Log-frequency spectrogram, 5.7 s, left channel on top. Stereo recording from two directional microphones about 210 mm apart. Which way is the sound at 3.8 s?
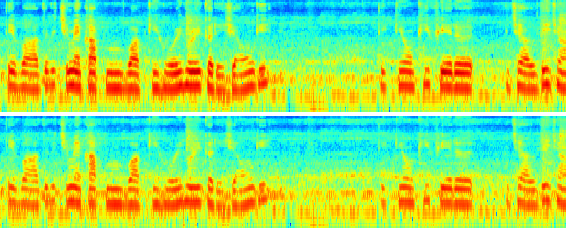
10° left (ahead or behind).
